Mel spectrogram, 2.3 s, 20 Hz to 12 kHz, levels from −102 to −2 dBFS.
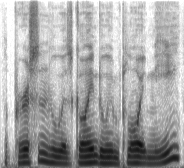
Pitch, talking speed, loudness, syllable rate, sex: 135 Hz, 210 wpm, -15 LUFS, 4.6 syllables/s, male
